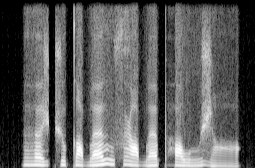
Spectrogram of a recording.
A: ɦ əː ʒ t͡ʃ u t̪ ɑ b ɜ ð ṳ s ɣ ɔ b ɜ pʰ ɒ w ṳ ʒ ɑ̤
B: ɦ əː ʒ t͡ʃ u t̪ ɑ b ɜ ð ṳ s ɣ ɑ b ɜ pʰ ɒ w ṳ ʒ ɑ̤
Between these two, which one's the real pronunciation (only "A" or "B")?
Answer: B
